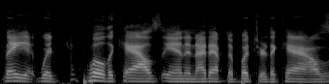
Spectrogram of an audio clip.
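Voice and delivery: mock alien monologue voice. Storyteller imitating classmate's K-Pax monologue, stupid alien voice. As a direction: imitate a silly E.T. reciting lines. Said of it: "an E T voice".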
